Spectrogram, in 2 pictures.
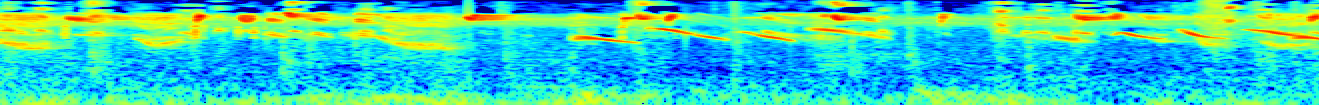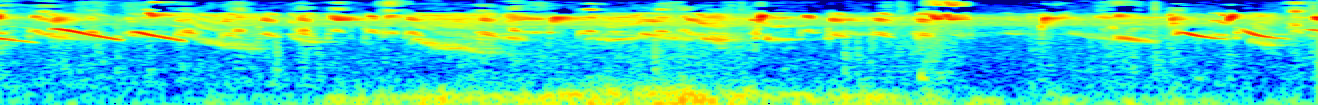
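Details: Caged green-winged saltator in cold song, aimed at warming up other birds: long stretches of rapid falling whistles in bursts, heavy high chatter throughout, and a faint low rumble midway.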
